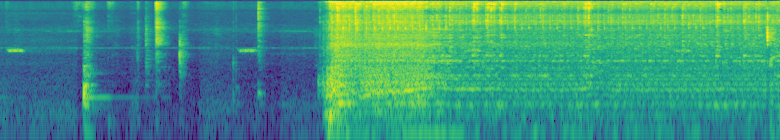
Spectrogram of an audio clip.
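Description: A sewing machine sews a test stitch after a few short taps and clicks, then runs continuously with a bright steady whir, close and fairly loud.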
